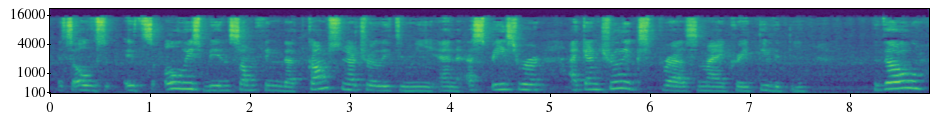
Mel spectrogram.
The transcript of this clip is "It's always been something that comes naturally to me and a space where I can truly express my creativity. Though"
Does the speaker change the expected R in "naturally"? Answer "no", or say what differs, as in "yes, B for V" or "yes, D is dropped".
no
